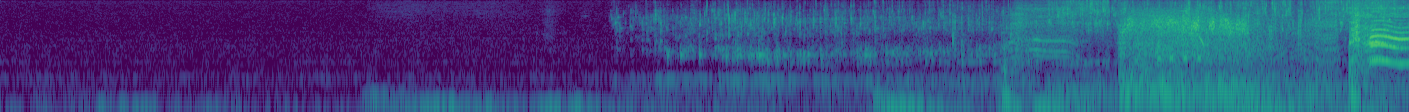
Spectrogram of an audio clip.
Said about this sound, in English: You're pouring scalding hot tea all over me.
